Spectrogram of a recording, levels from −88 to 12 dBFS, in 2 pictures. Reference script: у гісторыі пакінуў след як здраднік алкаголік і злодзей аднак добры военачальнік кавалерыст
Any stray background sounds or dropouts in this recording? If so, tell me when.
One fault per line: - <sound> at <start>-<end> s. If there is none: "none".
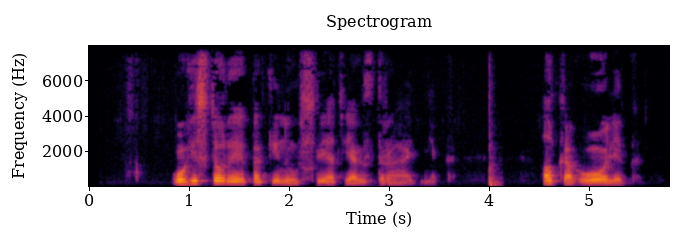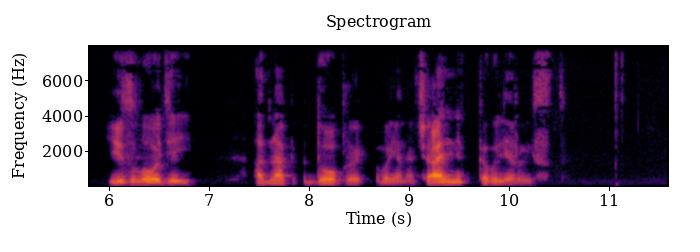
- laugh at 4.0-4.2 s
